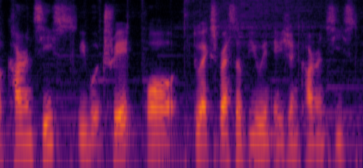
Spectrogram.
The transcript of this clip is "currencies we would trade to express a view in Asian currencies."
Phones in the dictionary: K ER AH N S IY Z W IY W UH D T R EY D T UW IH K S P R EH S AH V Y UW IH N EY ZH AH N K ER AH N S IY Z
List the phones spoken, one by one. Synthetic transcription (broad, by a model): K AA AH N S IY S W IY W UH D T R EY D T UW IH K S P R EH S AH V Y UW IH N EY ZH AH N K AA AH N S IY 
